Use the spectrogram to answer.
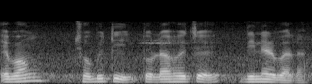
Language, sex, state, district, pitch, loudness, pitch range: Bengali, male, West Bengal, Dakshin Dinajpur, 125 Hz, -18 LUFS, 115-135 Hz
